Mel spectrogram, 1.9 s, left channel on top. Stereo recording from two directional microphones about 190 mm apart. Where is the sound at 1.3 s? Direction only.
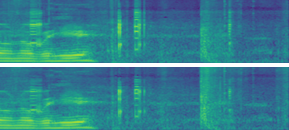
50° right (ahead or behind).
